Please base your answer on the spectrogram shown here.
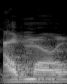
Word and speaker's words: Albemarle: In Virginia, and it's Albemarle, for those that didn't hear.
